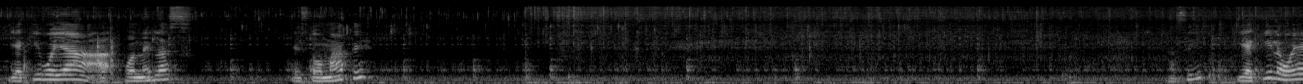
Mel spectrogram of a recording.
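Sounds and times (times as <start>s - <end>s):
tomato slices sizzling in butter: 5.1s - 13.0s.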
